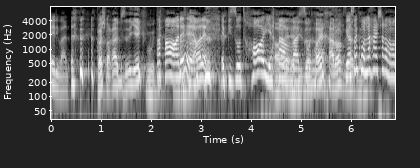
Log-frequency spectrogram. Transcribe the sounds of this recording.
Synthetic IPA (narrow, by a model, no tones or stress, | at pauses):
ejlibæ̰d̪eɡ̥ɒːʃfæɣæd̪epʰizod̪ejecʰbṵːd̪̥ɒɾeɒɾeepʰizod̪hɒːjeævːælzkod̪hɒːjexæɾɒːbzjæssænkʰolːænɦæɾt͡ʃʰeʁæd̪æmɒː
